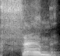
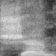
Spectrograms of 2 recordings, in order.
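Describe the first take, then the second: First: The name begins with a plain s sound. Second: The name begins with a sh sound. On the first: The speaker calls it wrong. "it's not Sem" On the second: The speaker calls it right. "it's Shem"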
